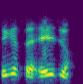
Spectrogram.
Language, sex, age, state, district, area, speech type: Assamese, male, 45-60, Assam, Dibrugarh, urban, conversation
